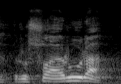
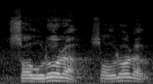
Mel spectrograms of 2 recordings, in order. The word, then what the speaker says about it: Ruswarura: came to understand as Ruswarura. When you read, I think it is Speak, Understand, they write Saurora, but they were mispronouncing the name.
